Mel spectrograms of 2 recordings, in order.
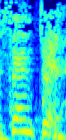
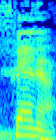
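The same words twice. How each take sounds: First: It is said with a French accent. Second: It is said with an American accent. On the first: "Moi, je dis center" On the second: "Elle dit center"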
